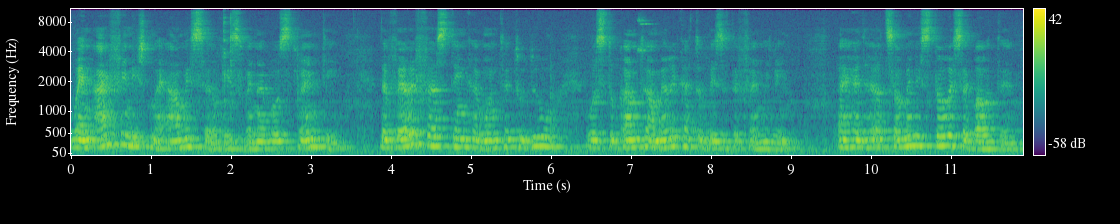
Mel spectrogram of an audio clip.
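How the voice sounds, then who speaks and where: Over noticeable background noise and audible room echo, a man with an Israeli accent talks at a moderate pace in a high pitch, with ordinary pitch variation. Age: 80s+. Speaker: relative giving memorial speech. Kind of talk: memorial eulogy. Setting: memorial gathering. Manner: halting, with hesitations.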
